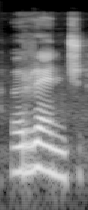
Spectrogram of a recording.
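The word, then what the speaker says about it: wrench: रेंच। तो इस तरीके से डब्ल्यू आर के कॉम्बिनेशन में हमारा डब्ल्यू साइलेंट होता है।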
